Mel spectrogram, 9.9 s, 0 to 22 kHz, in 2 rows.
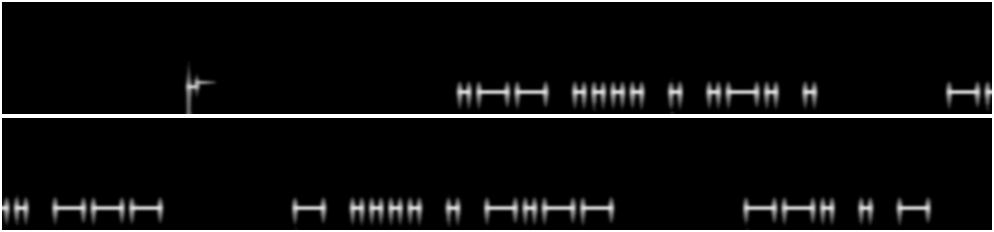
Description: Morse code, heard as a keyed tone, about 25 wpm, 700 Hz. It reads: WHERE DO THEY GET
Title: 2x Word-Spacing - Sentences from Top 200 Words - 25wpm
